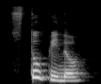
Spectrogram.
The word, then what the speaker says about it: stupido: Stupido, stupido. The stress is on the first, okay? It's not stupido, it's stupido.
